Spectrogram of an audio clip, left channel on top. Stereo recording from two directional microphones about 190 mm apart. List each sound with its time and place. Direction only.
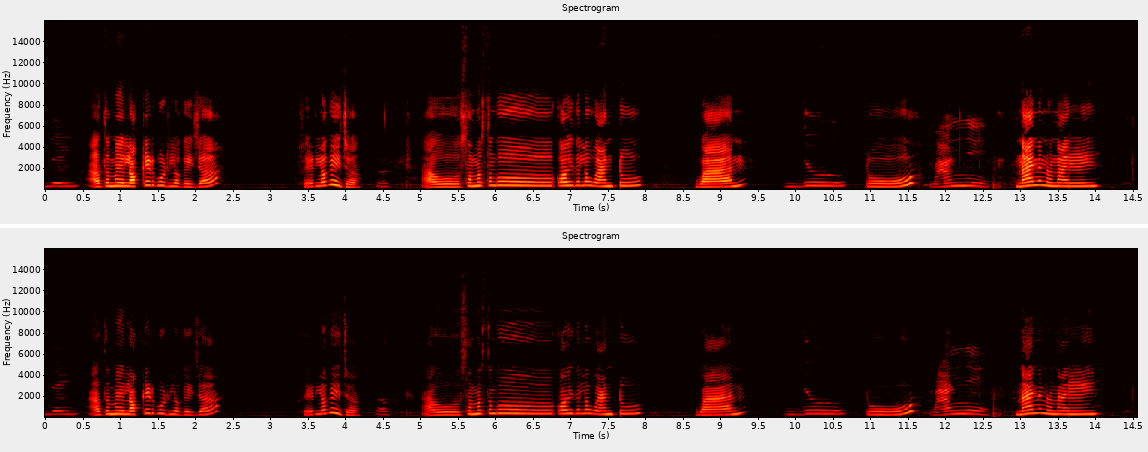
0.5 s a woman's voice: 5° left (ahead or behind)
10.9 s a sound: 5° left (ahead or behind)
12.3 s babbling: 35° right (ahead or behind)
13.0 s speech: 5° left (ahead or behind)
